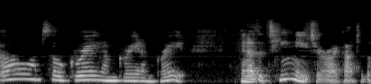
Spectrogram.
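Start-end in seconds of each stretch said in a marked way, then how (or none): 0.0-1.9 very high, gushing, fake cheerful tone. Retelling church greetings after parents argued: imitating mom's fake cheerfulness. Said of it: "my mom would be like".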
